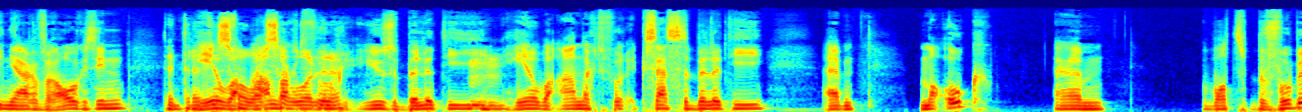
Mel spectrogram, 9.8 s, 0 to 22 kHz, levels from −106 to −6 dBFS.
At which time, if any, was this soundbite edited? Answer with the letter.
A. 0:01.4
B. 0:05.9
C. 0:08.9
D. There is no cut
D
